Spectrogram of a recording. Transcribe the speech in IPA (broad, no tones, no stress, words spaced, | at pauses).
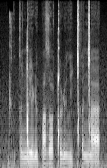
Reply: ɖʱɨkɐŋ͡ǃe ɳɨpɐzˤʉ ǃɵɳɨli ǀʰɐŋ͡ǀa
